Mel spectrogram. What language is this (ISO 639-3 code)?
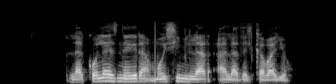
spa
